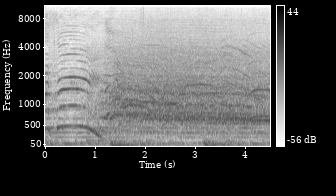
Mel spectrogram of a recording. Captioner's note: crowd cheering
